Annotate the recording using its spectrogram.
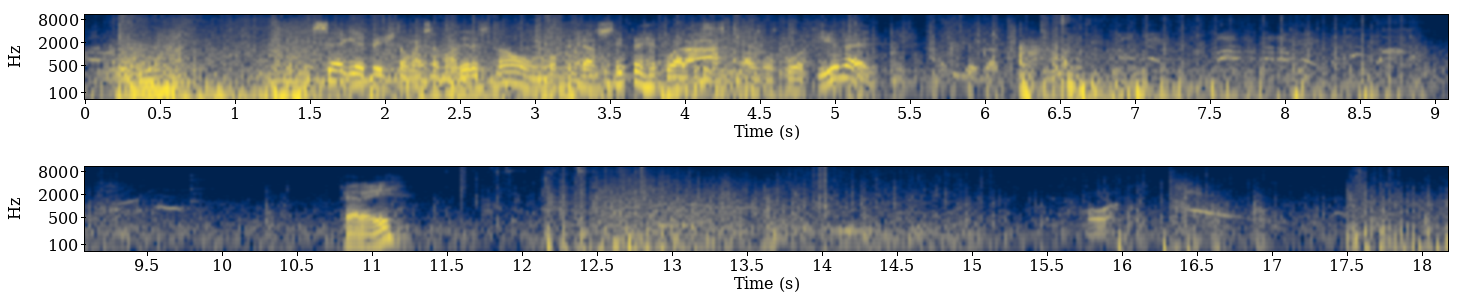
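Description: A submachine gun fires rapid bursts close by.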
